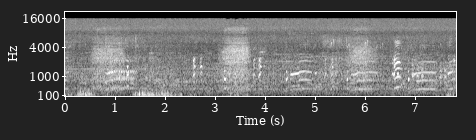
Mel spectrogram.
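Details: During a ruddy shelduck fight at Arucas, Gran Canaria, 13 February 2021, the birds give honking, rising notes in short series, and low thumps sound early on.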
